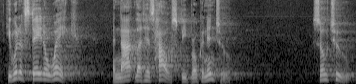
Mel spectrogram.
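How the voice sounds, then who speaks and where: Priest with a cathedral echo. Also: male voice, fairly high pitch. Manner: slow, measured and deliberate delivery. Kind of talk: gospel reading and homily at Mass. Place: large church. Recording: roomy church with long reverb.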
